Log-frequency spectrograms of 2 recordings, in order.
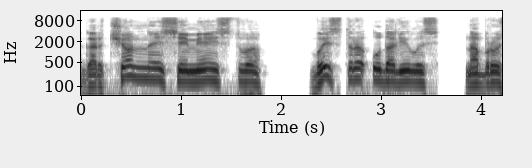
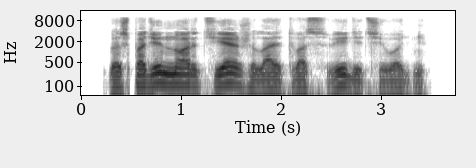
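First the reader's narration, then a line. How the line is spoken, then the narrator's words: Quiet speech. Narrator (Russian): тихо сказал он ей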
